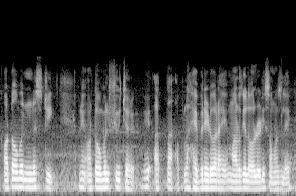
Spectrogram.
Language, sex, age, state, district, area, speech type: Marathi, male, 18-30, Maharashtra, Pune, urban, spontaneous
